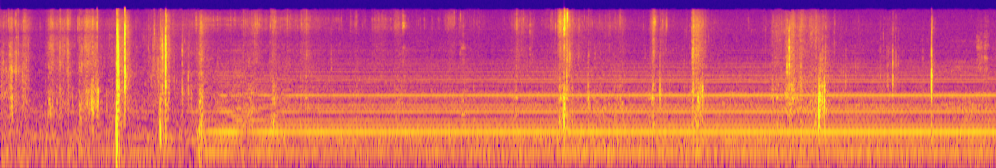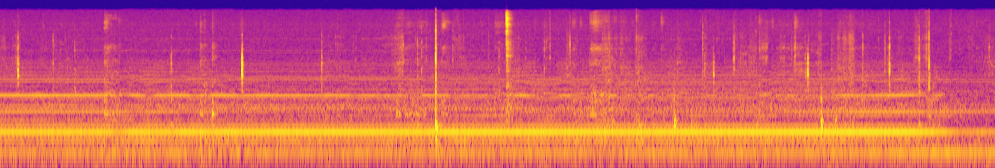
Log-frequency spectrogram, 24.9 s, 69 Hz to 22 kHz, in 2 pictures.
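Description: A 1984 Kenmore microwave oven running with a steady electrical hum, which grows stronger and steadier about two and a half seconds in. A compact fluorescent bulb arcing and burning inside it gives sharp cracks and pops every second or two, the loudest in the first couple of seconds.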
